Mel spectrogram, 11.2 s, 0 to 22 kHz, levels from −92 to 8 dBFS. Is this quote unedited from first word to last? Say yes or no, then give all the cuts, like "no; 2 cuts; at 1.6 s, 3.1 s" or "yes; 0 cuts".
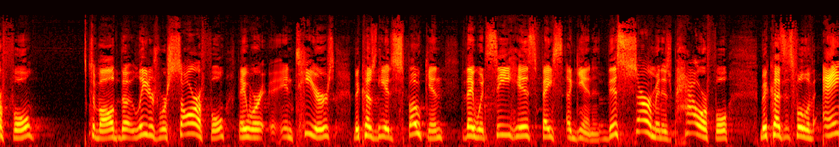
no; 6 cuts; at 1.2 s, 1.6 s, 5.0 s, 6.5 s, 8.0 s, 8.9 s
